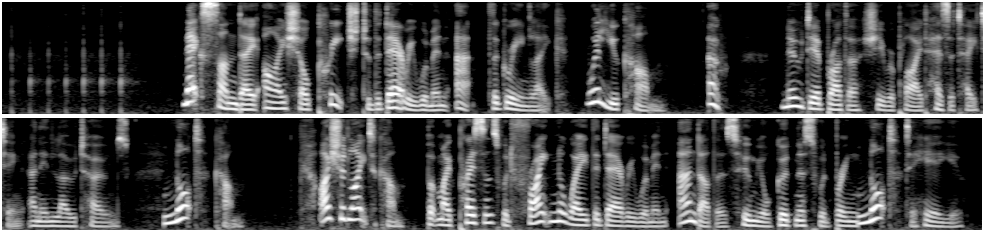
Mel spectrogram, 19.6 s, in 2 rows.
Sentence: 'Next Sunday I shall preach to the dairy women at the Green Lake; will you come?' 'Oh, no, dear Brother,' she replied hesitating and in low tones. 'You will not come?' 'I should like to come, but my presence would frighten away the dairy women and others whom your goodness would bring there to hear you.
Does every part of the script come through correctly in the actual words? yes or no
no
